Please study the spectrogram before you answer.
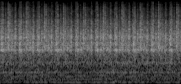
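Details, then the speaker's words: Gen 6 454 big block Chevy in a 1976 C30 dually at idle with over 60 psi oil pressure yet top end bone dry: fast, light, crisp metallic ticking over steady idle; lifters clattering, no oil reaching the top. "I've tried revving up the engine. There's nothing. No oil is getting up to the top."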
